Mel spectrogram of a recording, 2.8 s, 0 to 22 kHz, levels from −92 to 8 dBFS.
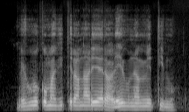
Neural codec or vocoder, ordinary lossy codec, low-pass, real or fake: codec, 44.1 kHz, 3.4 kbps, Pupu-Codec; none; none; fake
